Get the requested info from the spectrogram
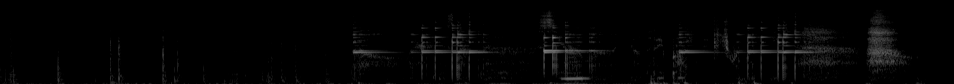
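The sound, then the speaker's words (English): Soft breathing and sighs give way to a few seconds of clattering in a kitchen, with glass clinking and ringing briefly amid thuds and handling noises, as someone gets a glass of water. “Could I trouble you to ask where the kitchen is so that I could get a glass of water?”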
